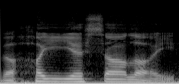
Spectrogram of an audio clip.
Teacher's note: The main accent is on the Hey.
